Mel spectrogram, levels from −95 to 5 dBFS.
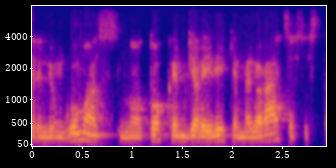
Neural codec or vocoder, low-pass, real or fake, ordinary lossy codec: none; 7.2 kHz; real; Opus, 16 kbps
